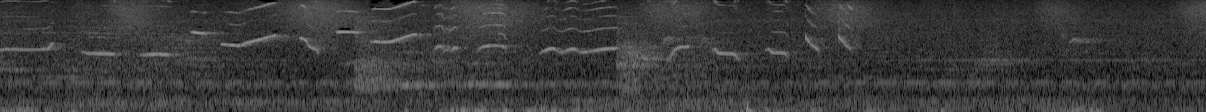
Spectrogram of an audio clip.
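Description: Small wild birds chirping in quick, high, rising and falling notes, thickest in the first four seconds and then only a note or two, over a low rumble.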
